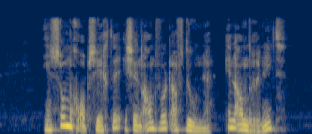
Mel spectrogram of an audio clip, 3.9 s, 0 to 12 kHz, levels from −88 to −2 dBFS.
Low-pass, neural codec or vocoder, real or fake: 7.2 kHz; none; real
